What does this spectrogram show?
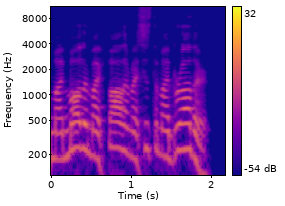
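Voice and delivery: put-on child voice screaming and crying. Telling a story about a crying child pulled back to the line, imitating a child screaming. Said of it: "The cry of a child screaming".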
